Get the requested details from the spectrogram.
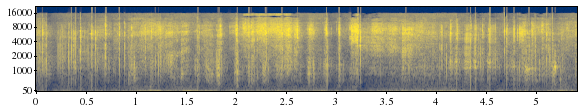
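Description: Fingertips slide over the glossy paper pages of a softcover Christmas craft book, lifting and turning them. The sound is a steady stream of bright crinkling, crackling rubs and quick papery flips over a faint low hum. The pages whisk and rustle continuously with no long pauses.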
